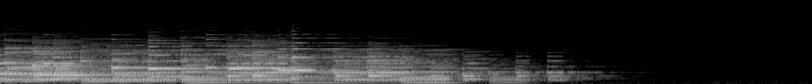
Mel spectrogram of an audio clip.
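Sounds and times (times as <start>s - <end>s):
waltz music: 0.0s - 6.1s.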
